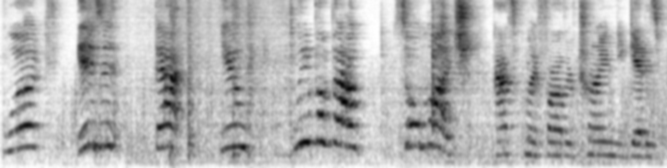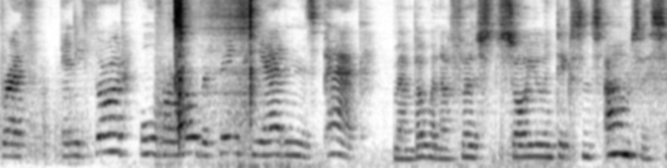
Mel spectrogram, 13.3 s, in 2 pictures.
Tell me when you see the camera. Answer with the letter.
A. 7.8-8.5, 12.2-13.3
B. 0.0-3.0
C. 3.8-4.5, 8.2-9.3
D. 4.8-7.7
C.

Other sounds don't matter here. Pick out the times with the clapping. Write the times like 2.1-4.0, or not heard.
not heard.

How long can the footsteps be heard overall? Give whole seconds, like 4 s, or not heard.
3 s.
